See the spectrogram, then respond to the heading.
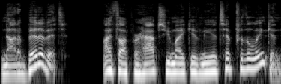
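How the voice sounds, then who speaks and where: A man's put-on character voice at medium pitch, fairly quick, with lively intonation and very even loudness. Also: very clean recording, silent background. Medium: read story. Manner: hearty, bantering.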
